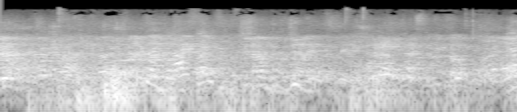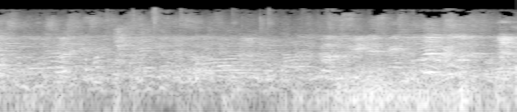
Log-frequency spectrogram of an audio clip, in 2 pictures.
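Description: Men shout and call to each other outdoors at a distance.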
